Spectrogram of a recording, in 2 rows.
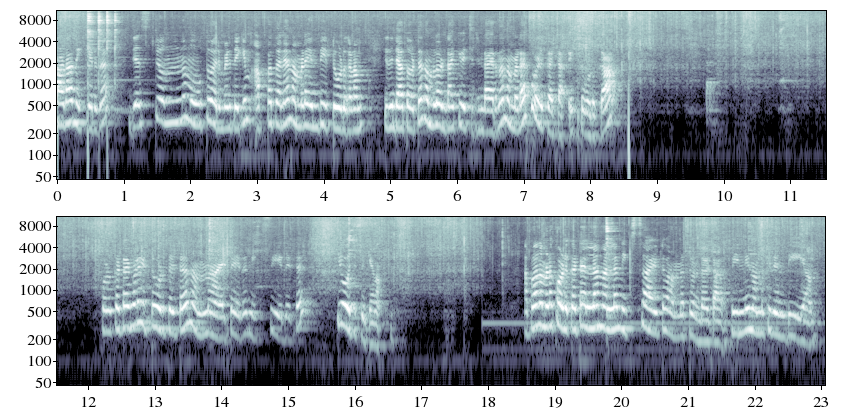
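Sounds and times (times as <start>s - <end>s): dumplings sizzling in hot oil: 0.0s - 23.0s
steel spoon stirring in pan: 7.0s - 20.2s.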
